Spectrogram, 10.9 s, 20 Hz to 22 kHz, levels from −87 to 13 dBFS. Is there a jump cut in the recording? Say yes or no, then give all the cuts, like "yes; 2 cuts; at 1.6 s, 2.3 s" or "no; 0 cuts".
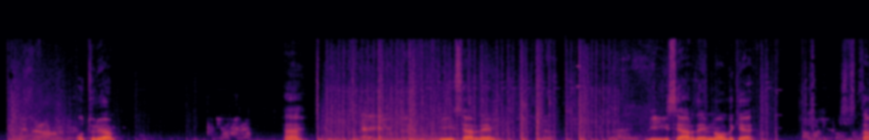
no; 0 cuts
